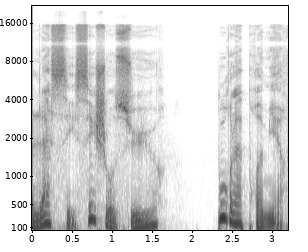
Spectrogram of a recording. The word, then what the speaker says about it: lacer: In this lesson, we will see together two words that are written differently but pronounced the same way. Lasser, lasser. So we'll start with the first one, lasser, and we'll have two examples.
